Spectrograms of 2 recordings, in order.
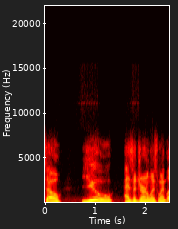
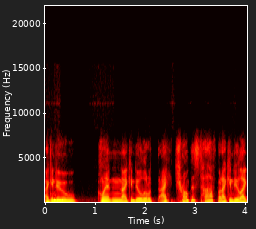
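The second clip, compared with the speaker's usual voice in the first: usual speaking voice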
